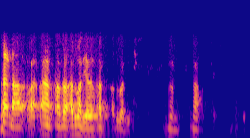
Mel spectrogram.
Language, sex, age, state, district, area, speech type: Malayalam, male, 45-60, Kerala, Malappuram, rural, conversation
